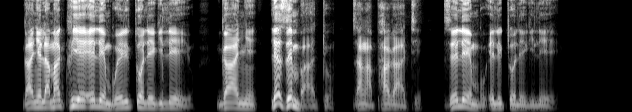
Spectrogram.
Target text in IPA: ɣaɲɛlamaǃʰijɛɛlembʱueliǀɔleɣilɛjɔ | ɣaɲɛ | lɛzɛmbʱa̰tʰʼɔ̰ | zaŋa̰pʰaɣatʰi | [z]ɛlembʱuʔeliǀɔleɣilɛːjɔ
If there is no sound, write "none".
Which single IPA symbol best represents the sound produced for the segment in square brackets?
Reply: z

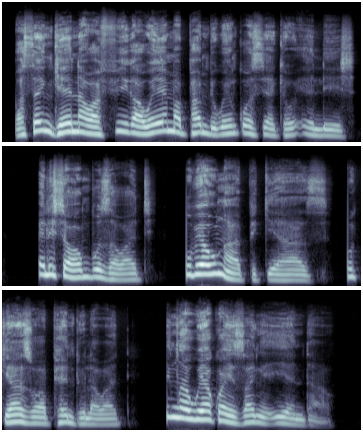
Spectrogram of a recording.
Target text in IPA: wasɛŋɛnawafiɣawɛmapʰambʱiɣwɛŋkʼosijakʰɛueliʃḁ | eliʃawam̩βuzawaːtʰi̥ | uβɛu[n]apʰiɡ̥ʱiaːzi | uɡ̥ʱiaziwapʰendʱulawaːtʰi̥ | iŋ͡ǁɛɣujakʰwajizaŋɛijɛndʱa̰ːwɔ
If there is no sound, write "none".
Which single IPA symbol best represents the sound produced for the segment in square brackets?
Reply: ŋ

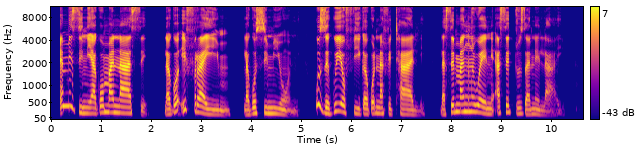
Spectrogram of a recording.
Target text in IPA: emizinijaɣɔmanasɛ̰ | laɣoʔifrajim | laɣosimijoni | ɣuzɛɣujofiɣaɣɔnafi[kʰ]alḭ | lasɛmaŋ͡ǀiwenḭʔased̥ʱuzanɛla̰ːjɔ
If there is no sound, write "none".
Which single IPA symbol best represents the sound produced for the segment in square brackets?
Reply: tʰ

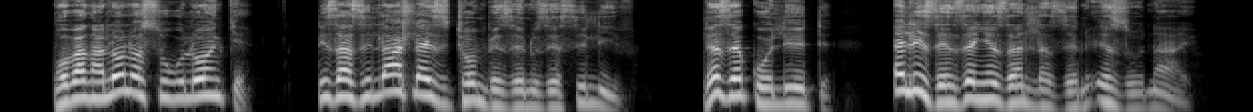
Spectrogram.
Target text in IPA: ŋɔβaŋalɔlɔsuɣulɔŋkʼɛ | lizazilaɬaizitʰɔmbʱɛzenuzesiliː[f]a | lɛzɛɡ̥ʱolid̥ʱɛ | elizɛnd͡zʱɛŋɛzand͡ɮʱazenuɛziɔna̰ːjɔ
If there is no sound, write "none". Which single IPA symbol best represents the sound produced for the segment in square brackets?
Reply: v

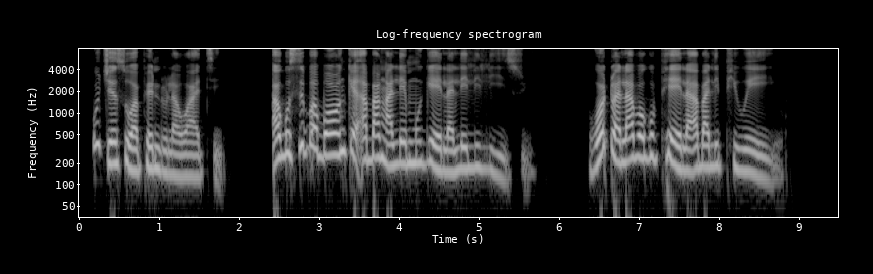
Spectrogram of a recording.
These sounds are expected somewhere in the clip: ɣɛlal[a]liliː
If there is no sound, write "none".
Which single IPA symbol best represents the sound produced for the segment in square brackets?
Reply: e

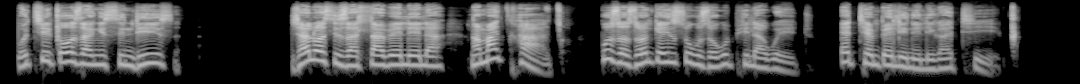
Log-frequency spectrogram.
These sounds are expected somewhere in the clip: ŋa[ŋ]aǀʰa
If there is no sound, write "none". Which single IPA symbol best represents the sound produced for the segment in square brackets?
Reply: m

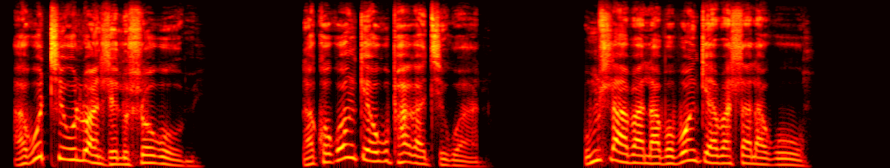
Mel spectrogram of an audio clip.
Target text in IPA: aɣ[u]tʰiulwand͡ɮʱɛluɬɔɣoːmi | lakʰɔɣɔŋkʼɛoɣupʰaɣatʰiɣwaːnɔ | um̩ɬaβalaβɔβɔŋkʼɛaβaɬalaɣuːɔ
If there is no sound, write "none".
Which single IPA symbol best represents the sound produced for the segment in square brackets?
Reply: u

